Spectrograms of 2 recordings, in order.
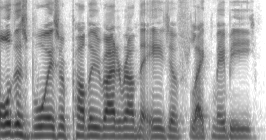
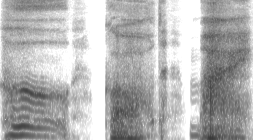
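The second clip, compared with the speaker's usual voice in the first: creature voice; much slower than usual. Retold or imitated. Prankster as the Grither to scattering kids, eerie drawl. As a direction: stretch each word like a haunting monster.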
